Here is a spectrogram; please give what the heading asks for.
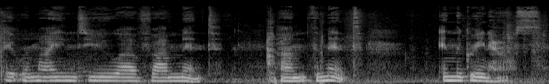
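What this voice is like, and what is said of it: Calm, soothing hypnotist-style voice. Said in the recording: “My voice is calm and relaxing.”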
